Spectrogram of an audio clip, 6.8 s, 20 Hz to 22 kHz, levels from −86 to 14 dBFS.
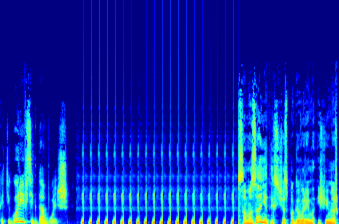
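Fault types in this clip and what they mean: Broken-record loop: A short slice of the speech, about 0.16 s long, plays over and over with no gap. It starts at 1.68 s and repeats 20 times until 4.77 s. Each pass is identical, so the sound stutters like a stuck record. The speech that belonged in those 3 s never arrives. The likely cause is a stalled player or stream that kept resending the last fragment it held.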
